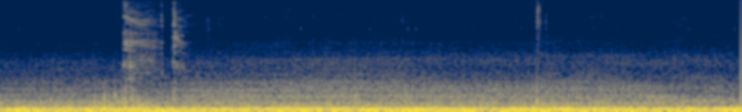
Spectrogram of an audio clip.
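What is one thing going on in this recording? A car's engine and tyres rumble low and steady from inside the cabin.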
